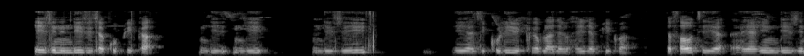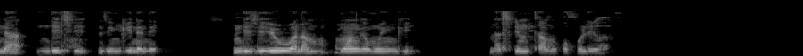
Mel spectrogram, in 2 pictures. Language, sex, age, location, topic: Swahili, male, 36-49, Wajir, agriculture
